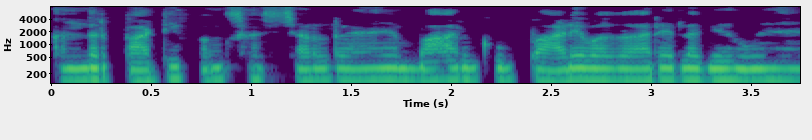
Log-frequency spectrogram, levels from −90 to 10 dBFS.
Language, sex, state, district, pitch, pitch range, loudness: Hindi, male, Bihar, Saharsa, 135 Hz, 130-135 Hz, -23 LUFS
